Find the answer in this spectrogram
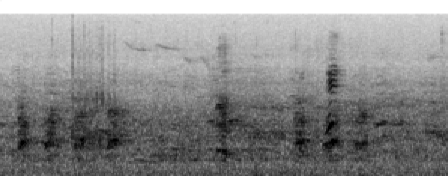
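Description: German shepherd giving short barks and yips: four in quick succession in the first second, then a few more about two and three seconds in, the last of them the loudest.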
